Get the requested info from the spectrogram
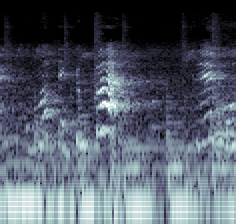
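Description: A young boy speaking, telling a story, with background music underneath.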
